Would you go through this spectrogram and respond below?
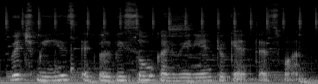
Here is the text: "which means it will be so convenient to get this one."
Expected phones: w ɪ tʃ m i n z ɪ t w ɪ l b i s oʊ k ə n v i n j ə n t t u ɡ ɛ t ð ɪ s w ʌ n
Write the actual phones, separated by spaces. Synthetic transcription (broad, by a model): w ɪ tʃ m i n z ɪ t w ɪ l b i s oʊ k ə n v i n j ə n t t u ɡ ɛ t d ɪ s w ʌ n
